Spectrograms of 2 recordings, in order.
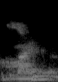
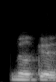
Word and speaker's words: Milcah: But it pronounces Micah. No, Milcah is Milcah.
